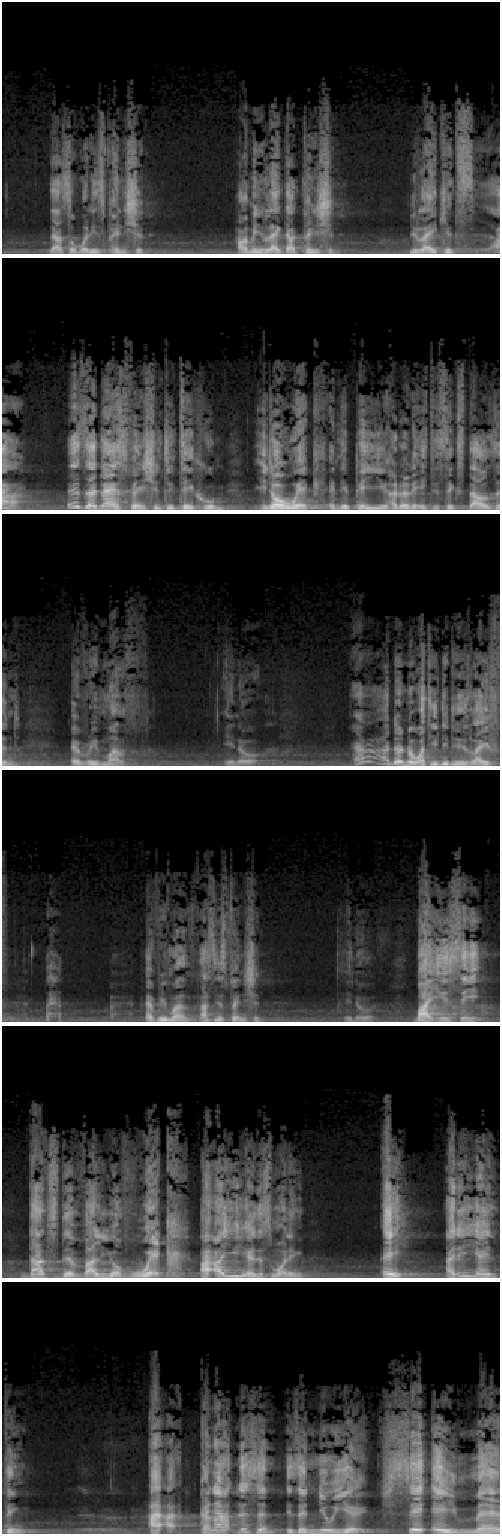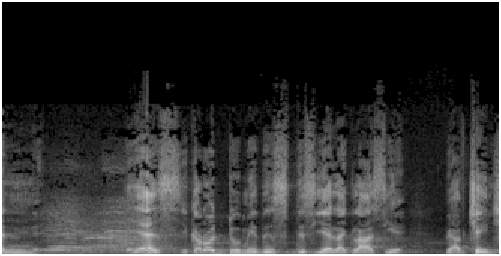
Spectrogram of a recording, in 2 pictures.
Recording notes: Preached at the True Vine Cathedral, Bantama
